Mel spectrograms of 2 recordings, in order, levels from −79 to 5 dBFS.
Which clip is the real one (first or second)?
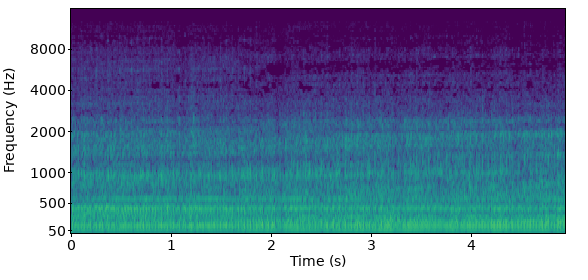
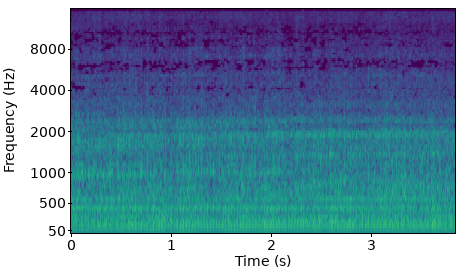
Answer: second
